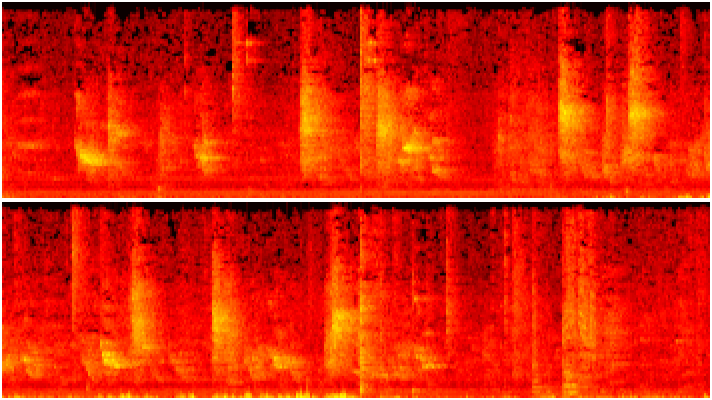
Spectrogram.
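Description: Small birds chirping: many short, high calls in quick succession, some sliding down in pitch.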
